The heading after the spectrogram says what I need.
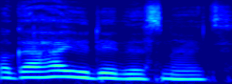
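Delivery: unconvincing put-on Nigerian accent. Speaker answering a mock nigerian policeman, in a bad nigerian accent. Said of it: "your accent is not, it's not convincing".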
